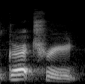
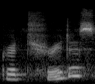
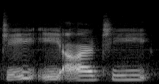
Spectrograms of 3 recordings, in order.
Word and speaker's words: Gertrudis: Why did I always say her name was Gertrude? It's Gertrudis, Gertrudis.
